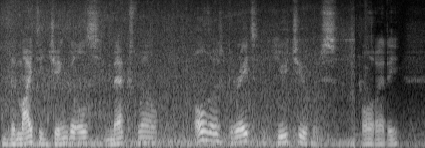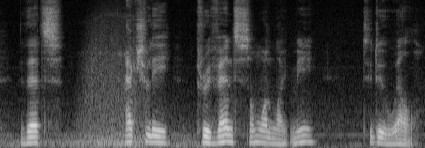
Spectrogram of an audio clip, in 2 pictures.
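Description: Game noise sits behind a young Dutch YouTuber with a dark, medium-pitched voice as he commentates a game replay. He speaks with a Dutch accent, hesitating often with fillers and restarts.

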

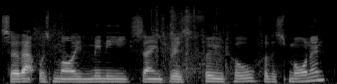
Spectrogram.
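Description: A man, talking in a measured, explanatory way as a vlogger chatting casually on an earphone microphone at home. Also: medium pitch, flat delivery, darkish tone, slight background noise. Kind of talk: casual chat to camera. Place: small home room with bookshelves.

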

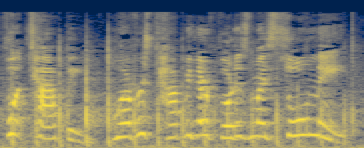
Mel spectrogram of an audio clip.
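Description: A young woman acting out an eager schoolgirl in a comedy skit, thinking out loud. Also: extremely high pitch, a little fast, background noise. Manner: eager and breathless, talks to herself. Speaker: creator voicing the lead character.

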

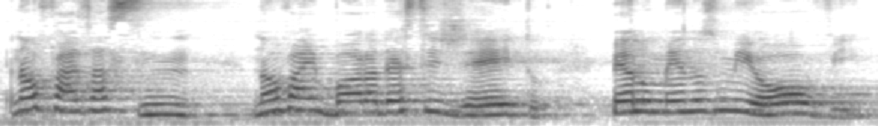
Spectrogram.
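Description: Woman reading pleading indecisive groom, high voice, echoey room, faint music. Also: normal speed, lightly acted.

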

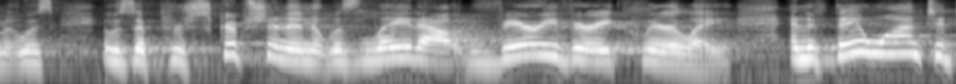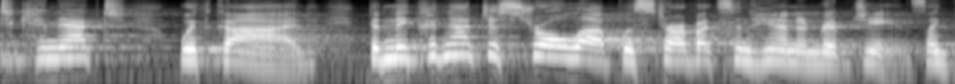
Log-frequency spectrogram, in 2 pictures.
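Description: A woman with a somewhat high voice teaches a Bible lesson through a personal story. She tells it with animation and acts out each bit of dialogue. Her voice carries a long reverb tail, as if recorded in a large hall. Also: fairly bright tone.

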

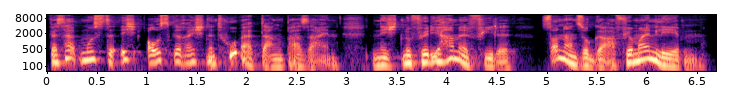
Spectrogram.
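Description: A man narrating an audiobook in an expressive, measured storytelling manner. His voice is gravelly and husky, and it rises and falls with lively intonation at an unhurried, slow pace. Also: medium pitch. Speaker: audiobook reader.

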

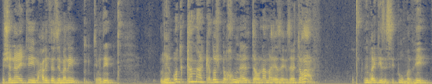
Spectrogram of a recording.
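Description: A male rabbi delivering a lesson through stories, his voice sitting fairly high. He talks animatedly, throws rhetorical questions at his listeners and acts out the people he quotes. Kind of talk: storytelling Torah lesson.

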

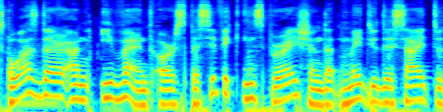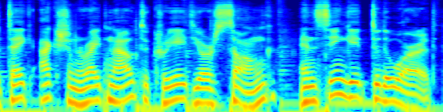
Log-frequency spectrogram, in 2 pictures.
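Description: Radio host: man, mid-pitched, Rasta-style slang, casual interviewing over music. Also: measured pace, hardly any pauses. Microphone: studio microphone. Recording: music playing behind the voice.

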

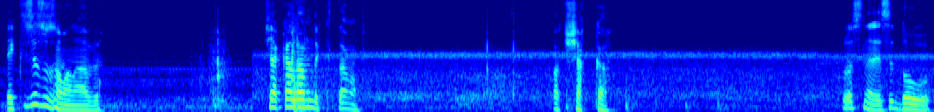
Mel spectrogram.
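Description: A male streamer talks through a game in a fairly high voice, cracking jokes and swearing freely. He breaks off now and then to thank his viewers by name. A faint hiss sits under his voice. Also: darkish tone. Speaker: live streamer. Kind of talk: live gameplay commentary.

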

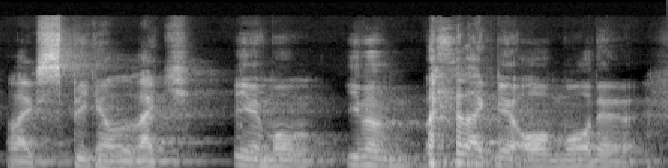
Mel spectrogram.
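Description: A young man with an Uzbek accent, co-hosting a casual podcast in his second language, chatty and quick to agree, with many "like" and "you know" fillers. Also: medium pitch, darkish tone, roomy sound. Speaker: podcast co-host. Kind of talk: casual chat.

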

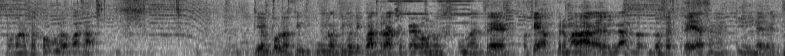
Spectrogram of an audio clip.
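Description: A gaming channel host, an excitable man with a medium-pitched voice, talks fast through Let's Play commentary, yelping and crying out whenever he takes a hit. He thinks aloud and reads menu text out loud, his voice echoing in a roomy space over the game music.

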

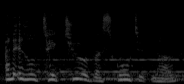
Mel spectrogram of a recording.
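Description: A voice actor playing a cheeky, brash young boy in a game cutscene, heard with roomy reverb under loud music. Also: mid-range voice, lively intonation, fairly quick, close to an everyday voice. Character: cocky streetwise young boy. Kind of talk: video game cutscene acting.

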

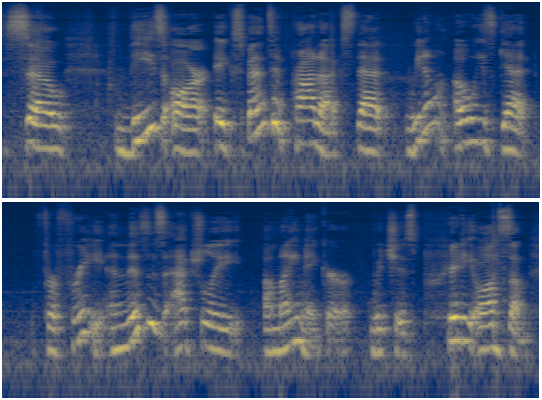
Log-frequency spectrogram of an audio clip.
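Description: A woman hosting a live-streamed couponing deals rundown, bubbly and excitable, with lots of fillers. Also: medium pitch, slow pace, distant mic. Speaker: couponing show host.

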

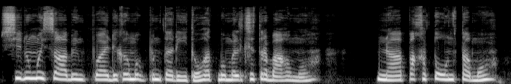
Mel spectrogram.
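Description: A shrill, effeminate male manager bullies his staff and then grovels to his boss, as a woman narrator puts him on. The sound is mellow and dry, read close for an audiobook. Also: fairly quick, no room sound, lightly acted. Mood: mocking. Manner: shrill, scolding, then fawning. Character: effeminate bossy male print-shop manager.

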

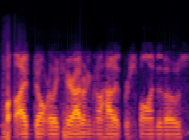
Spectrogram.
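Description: A man's voice: on the low side, completely flat delivery, fast, noisy background. A man chatting casually while gaming, cracking crude sarcastic jokes and ranting with his friends. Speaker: gamer co-host. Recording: dull lo-fi capture.

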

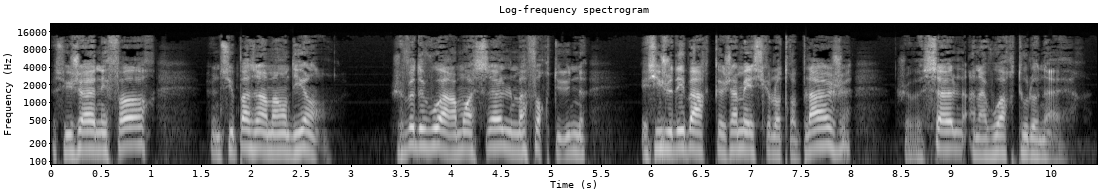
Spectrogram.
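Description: Cocky stubborn young guy, man reading him, audiobook, a bit higher. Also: a little slow, darkish tone, no echo, clean studio sound. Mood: defiant. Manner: scornful, proud. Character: proud, defiant young man, the second brother.

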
